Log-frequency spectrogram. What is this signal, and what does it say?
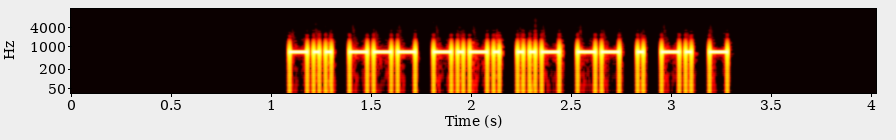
Morse code, heard as a keyed tone, about 37 wpm, 700 Hz. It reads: DOCUMENT
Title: Top 1751-2000 Words 40wpm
